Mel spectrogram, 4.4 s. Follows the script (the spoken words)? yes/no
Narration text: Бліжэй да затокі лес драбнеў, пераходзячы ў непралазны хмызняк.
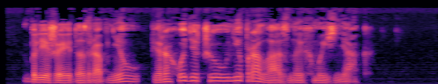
no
